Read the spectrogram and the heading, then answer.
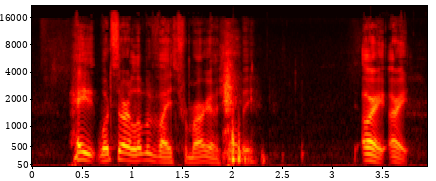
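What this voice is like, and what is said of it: Usual voice. Nothing is said of it.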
